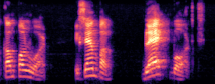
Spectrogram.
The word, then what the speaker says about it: blackboard: Stress is typically placed on the first element of a compound word. Example, blackboard.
